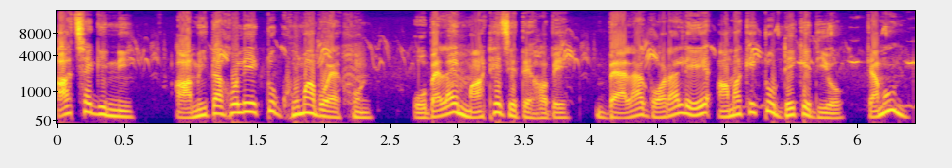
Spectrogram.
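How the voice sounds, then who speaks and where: A man's voice: fairly high pitch, big pitch swings, brisk, a little mellow. A man voicing a stern, grumbling village farmer and father in a cartoon, talking with sarcasm. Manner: scolding, sarcastic. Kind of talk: cartoon voice acting.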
